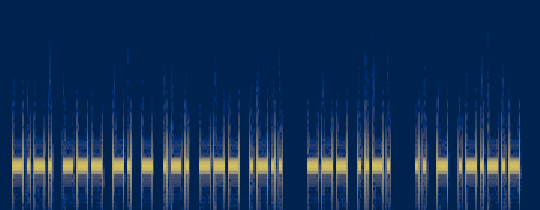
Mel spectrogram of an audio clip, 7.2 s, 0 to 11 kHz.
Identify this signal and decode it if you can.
Morse code, heard as a keyed tone, about 25 wpm, 700 Hz. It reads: CONTROL OF IT.
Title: Sentences from Top 1000 Words - Review Part 3 - 25wpm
